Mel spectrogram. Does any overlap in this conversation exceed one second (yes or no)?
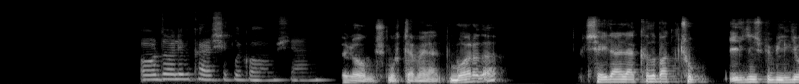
no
